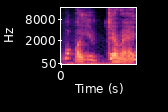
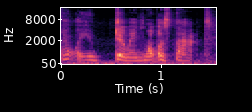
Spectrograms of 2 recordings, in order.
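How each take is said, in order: First: Loud, indignant mock yell; outraged demand. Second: Lightly voiced indignant question; understated disbelief, close to normal volume; milder demand. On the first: Aria confronting her best friend, loud and outraged. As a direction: burst out at her in disbelief. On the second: Aria questioning her best friend, mildly indignant. Same quote, resumed more calmly.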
